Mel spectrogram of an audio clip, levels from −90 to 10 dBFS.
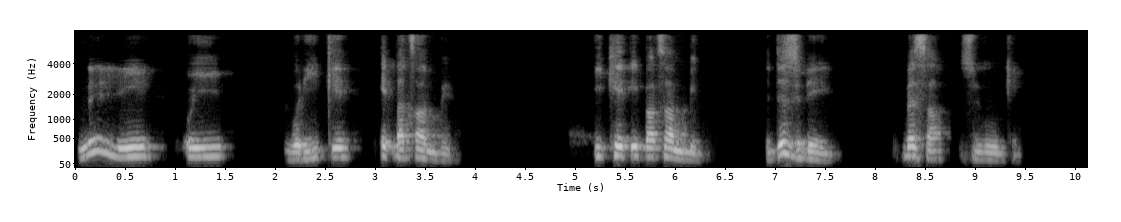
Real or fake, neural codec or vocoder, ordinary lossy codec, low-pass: fake; codec, 16 kHz, 1.1 kbps, Voila-Tokenizer; none; none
